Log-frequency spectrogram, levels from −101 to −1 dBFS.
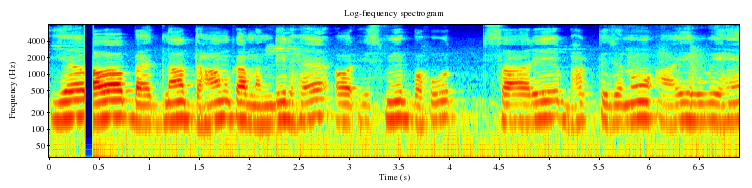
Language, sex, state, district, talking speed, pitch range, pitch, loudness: Hindi, male, Jharkhand, Deoghar, 140 wpm, 140-155 Hz, 150 Hz, -18 LUFS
